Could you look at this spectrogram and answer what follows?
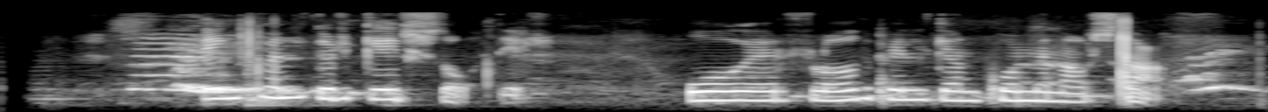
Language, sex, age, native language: Icelandic, male, 11, Icelandic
